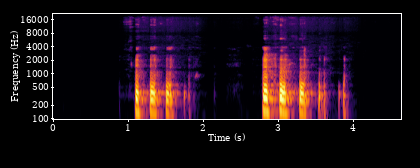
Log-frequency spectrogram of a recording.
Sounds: Laughter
